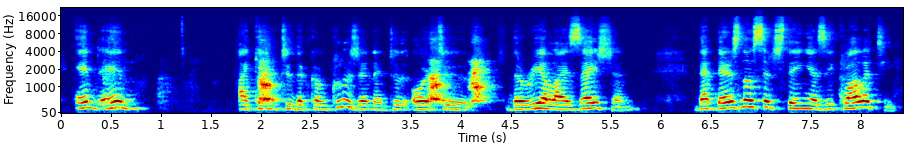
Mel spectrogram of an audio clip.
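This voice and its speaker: Speaking at a fairly slow pace with long, frequent pauses, a man uses a high pitch and ordinary pitch variation. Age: 50s. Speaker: spiritual speaker. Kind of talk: podcast interview.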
